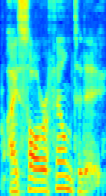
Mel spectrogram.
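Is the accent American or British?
British. British accent, an R inserted between saw and a. "in a British accent, they would often put an R between those two"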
